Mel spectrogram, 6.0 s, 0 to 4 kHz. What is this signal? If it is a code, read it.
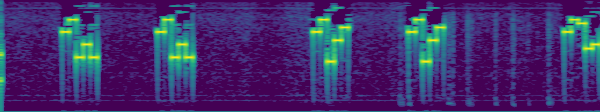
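Five-tone selective call (ZVEI), heard as quick runs of five tones, tones of about 70 ms. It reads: 88252 88252 88169 88169 88045
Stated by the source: ZVEI five-tone call received on SDR.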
